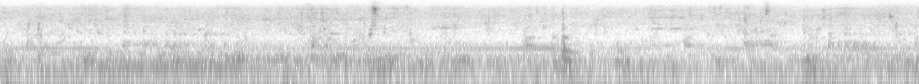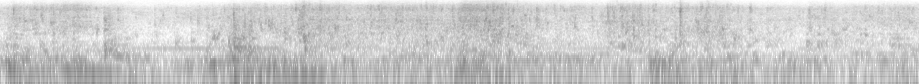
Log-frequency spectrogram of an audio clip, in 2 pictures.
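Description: Water slapping against the hull of a fishing boat on the open sea, with a faint steady hum under it and scattered small knocks, louder for a couple of seconds around the middle.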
